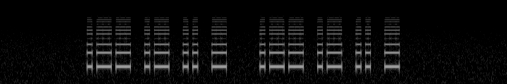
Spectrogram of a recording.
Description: Morse code, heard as electronic beeps, machine-sent, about 25 wpm, 830 Hz. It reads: WAIT WAIT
